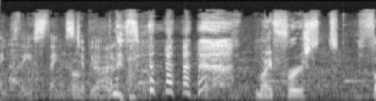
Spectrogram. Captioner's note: laughs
